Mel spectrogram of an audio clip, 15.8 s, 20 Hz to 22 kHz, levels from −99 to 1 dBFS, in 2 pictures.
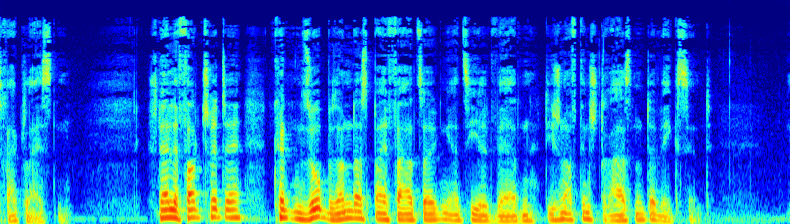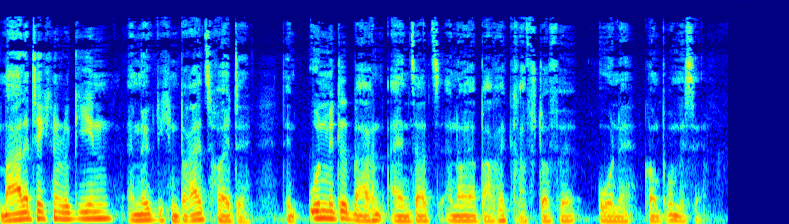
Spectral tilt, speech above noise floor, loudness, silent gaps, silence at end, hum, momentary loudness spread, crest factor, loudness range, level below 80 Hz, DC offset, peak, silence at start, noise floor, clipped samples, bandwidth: -7 dB/octave; 61 dB; -24 LUFS; none; 0.9 s; none; 13 LU; 20 dB; 6 LU; -42 dBFS; under 0.1%; -4 dBFS; 0 s; -84 dBFS; under 0.1%; 16.5 kHz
